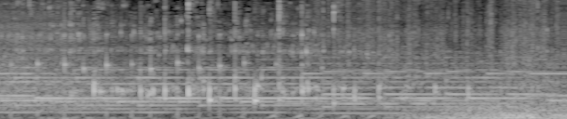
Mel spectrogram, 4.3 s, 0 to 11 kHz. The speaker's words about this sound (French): Royan, 6h du matin. Je prends le départ dans ma voiture, dont le bruit du moteur semble rivaliser avec celui de la pluie. Battante. Encore beaucoup de nuages et d'humidité pour cette journée de mercredi.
